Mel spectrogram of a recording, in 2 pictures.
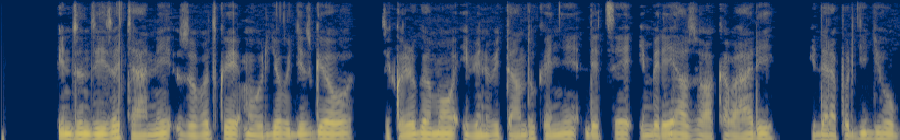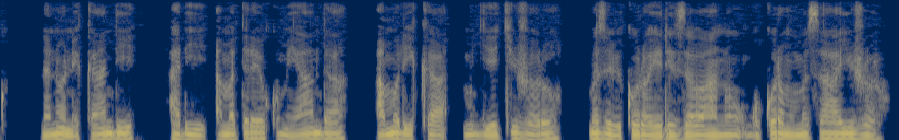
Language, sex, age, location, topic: Kinyarwanda, male, 25-35, Nyagatare, government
